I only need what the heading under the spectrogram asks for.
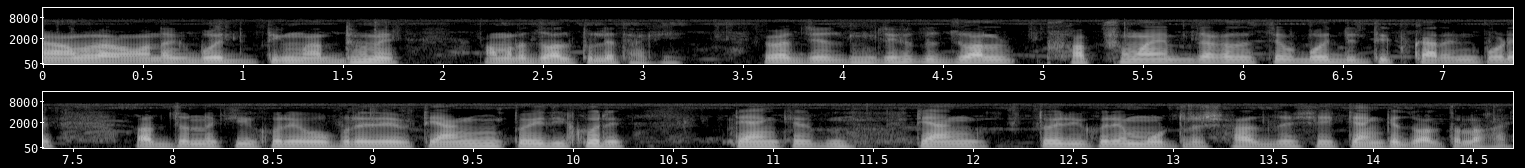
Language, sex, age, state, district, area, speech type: Bengali, male, 18-30, West Bengal, Birbhum, urban, spontaneous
